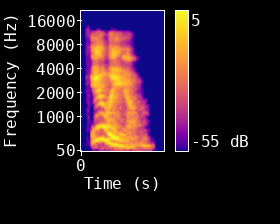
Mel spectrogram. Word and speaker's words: ilium: the same page so we have examples here ilium and ilium are both pronounced ilium however notice the spelling the i and the e changes and that makes them totally different things this is why when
